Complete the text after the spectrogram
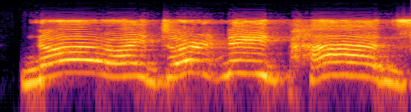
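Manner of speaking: loud, high, drawn-out shout at the top of her voice. Retelling her daughter's answer in the supermarket, imitating her daughter shouting. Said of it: "at the top of her voice".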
